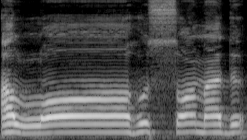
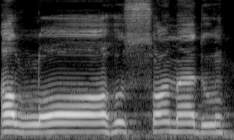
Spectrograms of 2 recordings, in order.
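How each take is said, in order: First: The final d is a stop with an echoing bounce. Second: The final d is followed by a u vowel. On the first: "দাল হবে কি? কলকলা" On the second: "দাল পেশ দু"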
